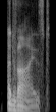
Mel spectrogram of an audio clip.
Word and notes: advised: British English

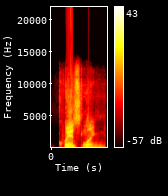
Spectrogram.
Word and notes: quisling: American English

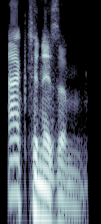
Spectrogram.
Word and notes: actinism: British English

